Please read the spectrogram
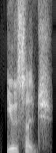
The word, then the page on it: usage: American English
